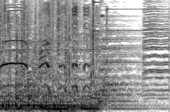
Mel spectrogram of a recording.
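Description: Cartoon background music cuts off about a second in. It gives way to a high ringing ding sound effect and then a short creaking sound effect from the cracking ice, just before it breaks.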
